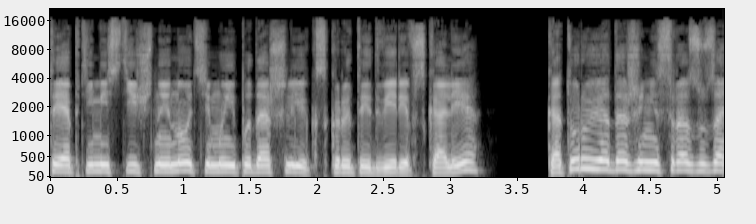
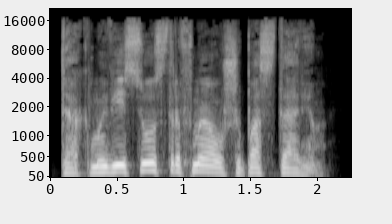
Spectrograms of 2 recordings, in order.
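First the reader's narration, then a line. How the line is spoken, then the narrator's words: Whispered grumble. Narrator (Russian): шепотом проворчал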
